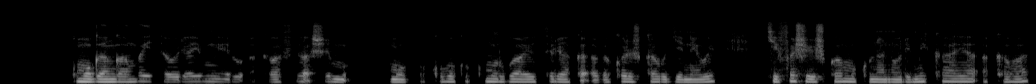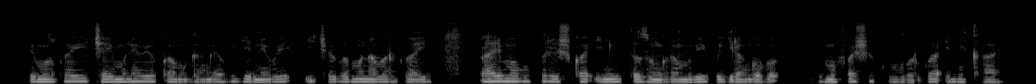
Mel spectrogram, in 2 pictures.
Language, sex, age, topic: Kinyarwanda, female, 25-35, health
